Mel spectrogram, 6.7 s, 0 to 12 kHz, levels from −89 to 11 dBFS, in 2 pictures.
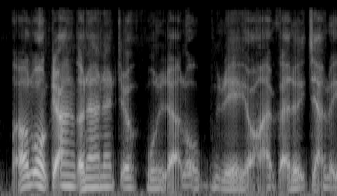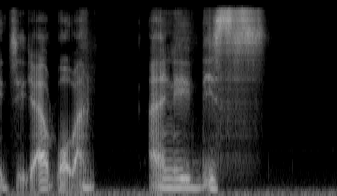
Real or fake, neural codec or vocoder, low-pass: fake; autoencoder, 22.05 kHz, a latent of 192 numbers a frame, VITS, trained on many speakers; 9.9 kHz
